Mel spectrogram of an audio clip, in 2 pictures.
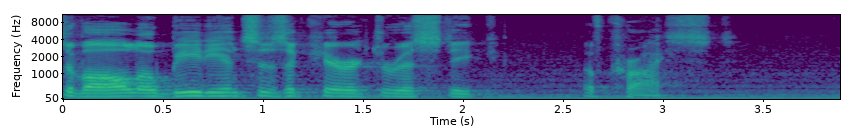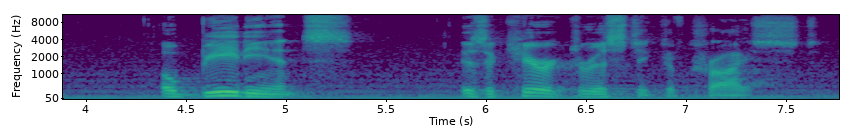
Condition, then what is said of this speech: No condition.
